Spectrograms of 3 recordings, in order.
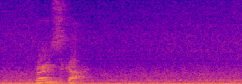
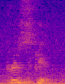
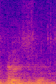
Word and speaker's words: Prescott: But if you talk to people who live in Prescott, they will correctly tell you, no, sonny boy. I live in Prescott. Oh. I said, okay, but it's spelled Prescott. No, son, it's Prescott.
